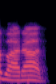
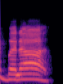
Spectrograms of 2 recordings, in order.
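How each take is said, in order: First: बारात with a long first vowel, "baa-raat"; correct pronunciation. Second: बारात with a short first vowel, "ba-raat"; incorrect pronunciation. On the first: Teacher giving pupils the correct word, carefully pronounced बारात with long first aa. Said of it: "शुद्ध होगा बारात". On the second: Teacher showing the pupils the incorrect word, mispronounced बारात with short first a. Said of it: "अशुद्ध शब्द क्या है". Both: Shown as a demonstration.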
